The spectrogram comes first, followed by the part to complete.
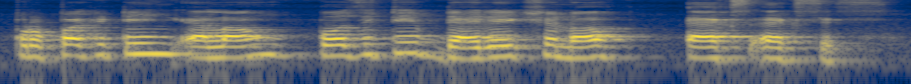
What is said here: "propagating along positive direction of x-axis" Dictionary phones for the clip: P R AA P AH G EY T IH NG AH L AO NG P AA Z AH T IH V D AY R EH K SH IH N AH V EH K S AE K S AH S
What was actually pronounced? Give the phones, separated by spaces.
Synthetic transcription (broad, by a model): P R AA P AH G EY T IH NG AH L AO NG P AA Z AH T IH B D AY R EH K SH IH N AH B EH K S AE K S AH S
